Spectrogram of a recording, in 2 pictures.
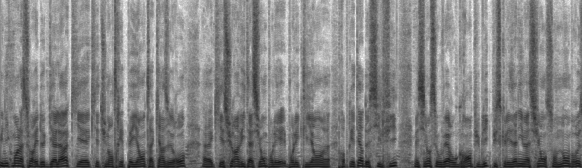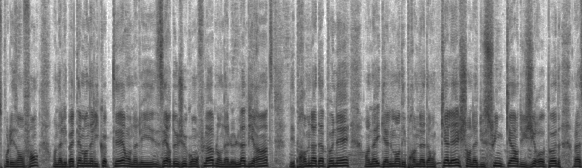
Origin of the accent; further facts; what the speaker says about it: Grand Est, France; je suis natif des Vosges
